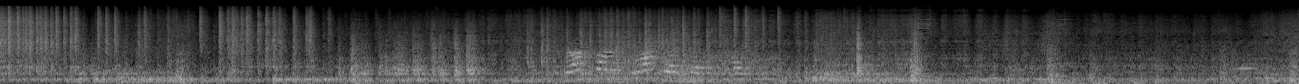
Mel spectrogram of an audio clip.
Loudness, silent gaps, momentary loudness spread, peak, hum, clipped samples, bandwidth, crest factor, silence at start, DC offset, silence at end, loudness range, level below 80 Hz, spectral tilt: -28 LUFS; none; 10 LU; -10 dBFS; none; under 0.1%; 16.5 kHz; 18 dB; 0 s; under 0.1%; 0 s; 5 LU; -44 dBFS; -4 dB/octave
